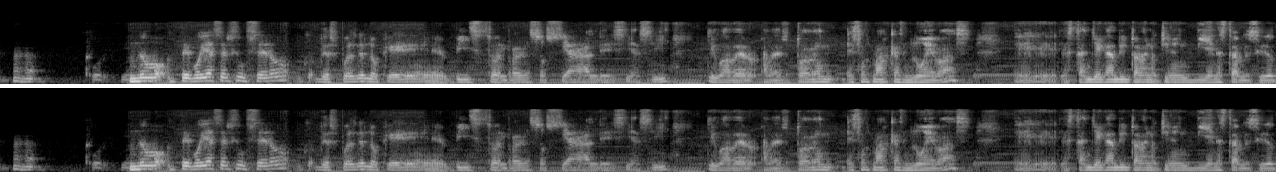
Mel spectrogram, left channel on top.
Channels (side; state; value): right; quieter; 3.5 dB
